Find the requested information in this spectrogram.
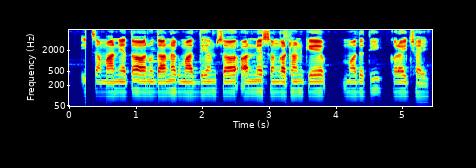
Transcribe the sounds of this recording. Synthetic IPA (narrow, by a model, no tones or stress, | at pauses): isamanjət̪aənud̪aɾənəkmad̪ʱjəmsə̃ə̰njəsəŋɡəʈʰənke | məd̪t̪ikəɾəj̪̚t͡ʃʰəj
